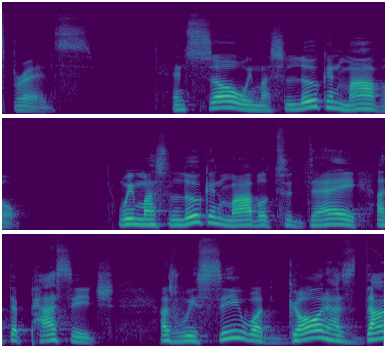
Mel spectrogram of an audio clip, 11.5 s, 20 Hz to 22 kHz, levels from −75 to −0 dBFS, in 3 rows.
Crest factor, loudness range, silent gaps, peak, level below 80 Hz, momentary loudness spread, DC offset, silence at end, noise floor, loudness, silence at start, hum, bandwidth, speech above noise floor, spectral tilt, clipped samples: 24 dB; 3 LU; none; -6 dBFS; -82 dBFS; 14 LU; under 0.1%; 0 s; -89 dBFS; -30 LUFS; 0.1 s; none; over 20 kHz; 59 dB; -4.5 dB/octave; under 0.1%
